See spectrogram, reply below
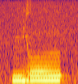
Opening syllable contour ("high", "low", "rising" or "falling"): high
